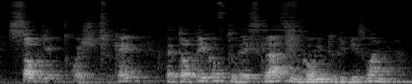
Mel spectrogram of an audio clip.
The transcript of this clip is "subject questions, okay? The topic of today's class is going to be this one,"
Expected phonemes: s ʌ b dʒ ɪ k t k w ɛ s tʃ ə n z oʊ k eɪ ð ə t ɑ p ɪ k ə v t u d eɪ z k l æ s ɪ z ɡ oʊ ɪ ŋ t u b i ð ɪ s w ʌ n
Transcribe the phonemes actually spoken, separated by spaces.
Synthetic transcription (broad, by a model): s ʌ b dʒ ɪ k t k w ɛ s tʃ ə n oʊ k eɪ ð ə t ɑ p ɪ k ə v t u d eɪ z k l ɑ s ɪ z ɡ oʊ ɪ ŋ t u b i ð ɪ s w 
